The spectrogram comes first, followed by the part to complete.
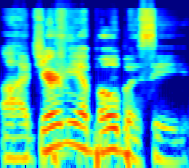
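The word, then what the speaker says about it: Jeremy Ebobisse: Jeremy Abobasi is how you pronounce it there, Cap.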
